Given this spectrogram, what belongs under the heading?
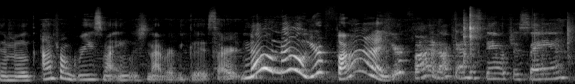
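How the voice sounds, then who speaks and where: A woman's pitch swings very widely as music plays in the background. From Alabama. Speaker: lifestyle livestreamer. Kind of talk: casual livestream chat while cooking. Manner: chatty, repeats phrases.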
